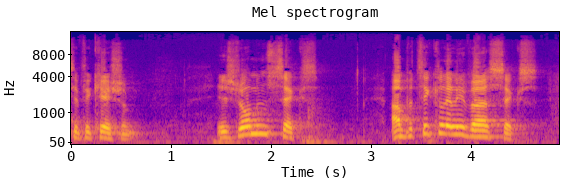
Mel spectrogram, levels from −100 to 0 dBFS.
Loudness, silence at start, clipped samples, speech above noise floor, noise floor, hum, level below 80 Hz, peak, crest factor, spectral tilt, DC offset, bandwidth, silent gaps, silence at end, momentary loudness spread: -18 LUFS; 0 s; under 0.1%; 31 dB; -49 dBFS; none; -46 dBFS; -2 dBFS; 18 dB; -4 dB/octave; under 0.1%; 14 kHz; none; 0.25 s; 17 LU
